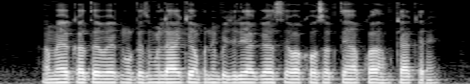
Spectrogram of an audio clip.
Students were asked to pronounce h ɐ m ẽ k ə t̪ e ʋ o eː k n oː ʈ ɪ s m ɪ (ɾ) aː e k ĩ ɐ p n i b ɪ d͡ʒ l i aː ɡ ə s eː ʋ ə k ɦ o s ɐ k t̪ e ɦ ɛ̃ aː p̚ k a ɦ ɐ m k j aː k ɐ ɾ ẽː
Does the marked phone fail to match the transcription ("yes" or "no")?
yes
